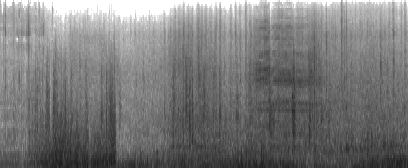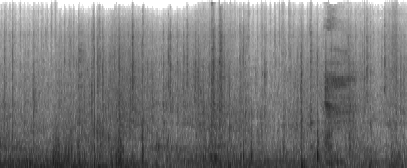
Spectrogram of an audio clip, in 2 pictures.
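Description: Gale wind and heavy seas around a small sailboat riding to a sea anchor: a loud, steady rushing noise with frequent knocks and thumps of the boat and its gear.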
